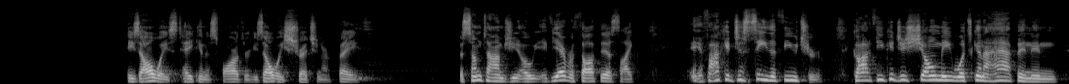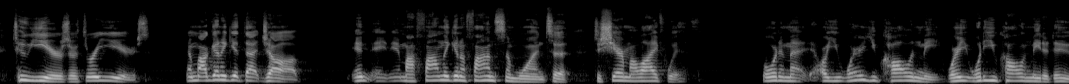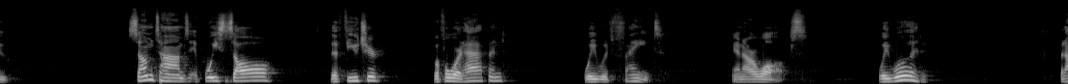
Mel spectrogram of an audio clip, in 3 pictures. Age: 30-49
